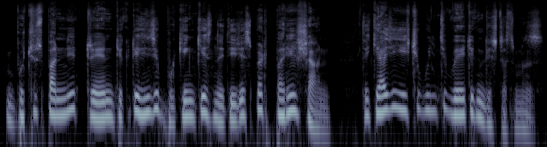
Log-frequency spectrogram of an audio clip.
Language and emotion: Kashmiri, fearful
